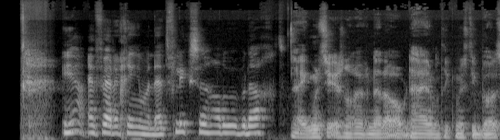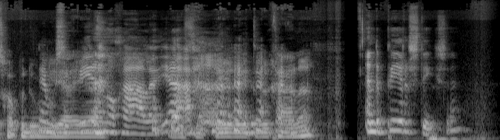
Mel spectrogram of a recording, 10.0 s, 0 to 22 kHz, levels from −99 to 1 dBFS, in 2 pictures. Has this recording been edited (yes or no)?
no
